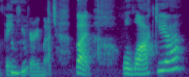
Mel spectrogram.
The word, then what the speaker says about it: Wallachia: a fun guy he was the ruler of walesia or wallachia I forget how you say that Kia wallachia thank you yeah because I keep pronouncing it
